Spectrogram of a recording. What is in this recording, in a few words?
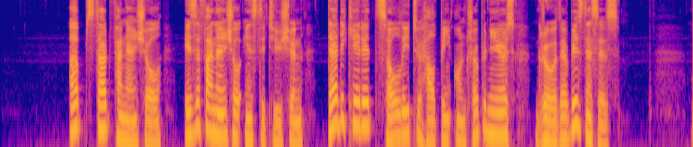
male, English with Malay accent, corporate; Devine Voices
